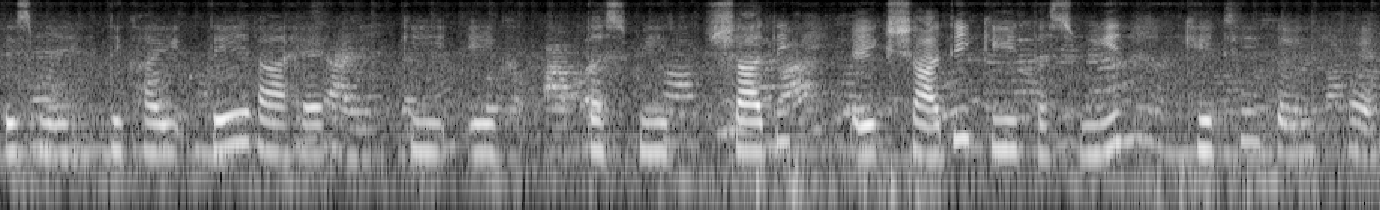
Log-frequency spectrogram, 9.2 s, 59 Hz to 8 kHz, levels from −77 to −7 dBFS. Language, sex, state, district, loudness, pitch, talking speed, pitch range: Hindi, female, Madhya Pradesh, Dhar, -21 LUFS, 225 Hz, 105 wpm, 220-240 Hz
